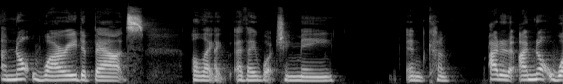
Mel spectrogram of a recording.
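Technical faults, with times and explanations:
2.14–2.21 s and 4.74–4.79 s, repeated frames. After "not worried about oh", a 70 ms block plays twice before "are they watching me". After "kind of", a 46 ms block repeats. Each is a short stutter. The lengths fit runs of whole compressed frames, and each repeat lengthens the audio by its own duration.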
